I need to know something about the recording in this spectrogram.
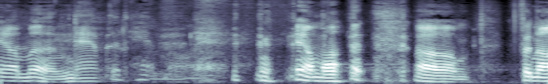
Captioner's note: laughs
